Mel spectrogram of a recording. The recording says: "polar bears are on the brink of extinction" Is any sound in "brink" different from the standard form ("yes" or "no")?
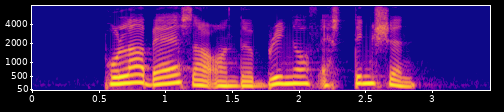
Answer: yes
